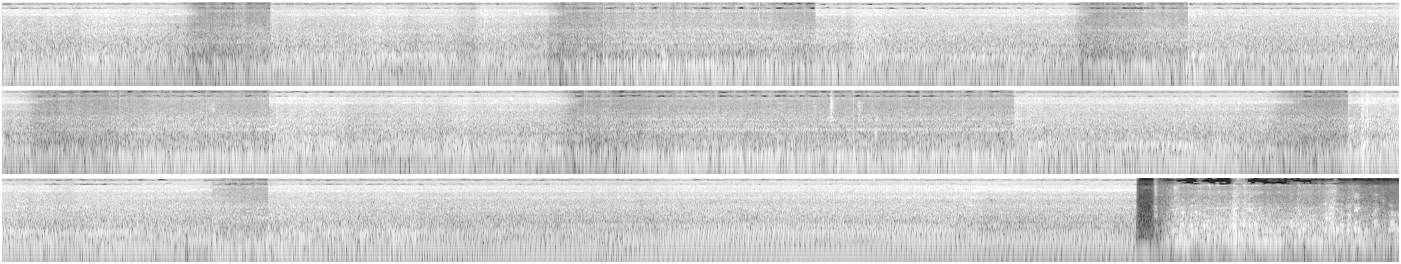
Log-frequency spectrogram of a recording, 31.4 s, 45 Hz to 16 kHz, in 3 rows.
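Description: Wood-Mizer LX55 portable band sawmill running, its engine driving the band blade through a pine log. The sound breaks off abruptly several times, and near the end it settles into a steadier, lower engine note.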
